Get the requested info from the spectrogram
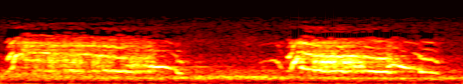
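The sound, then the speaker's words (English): A woman screams twice in long, wavering cries, each lasting over a second with a short gap between. The screams are fairly loud, with no talking. “Hey, screaming woman.”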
